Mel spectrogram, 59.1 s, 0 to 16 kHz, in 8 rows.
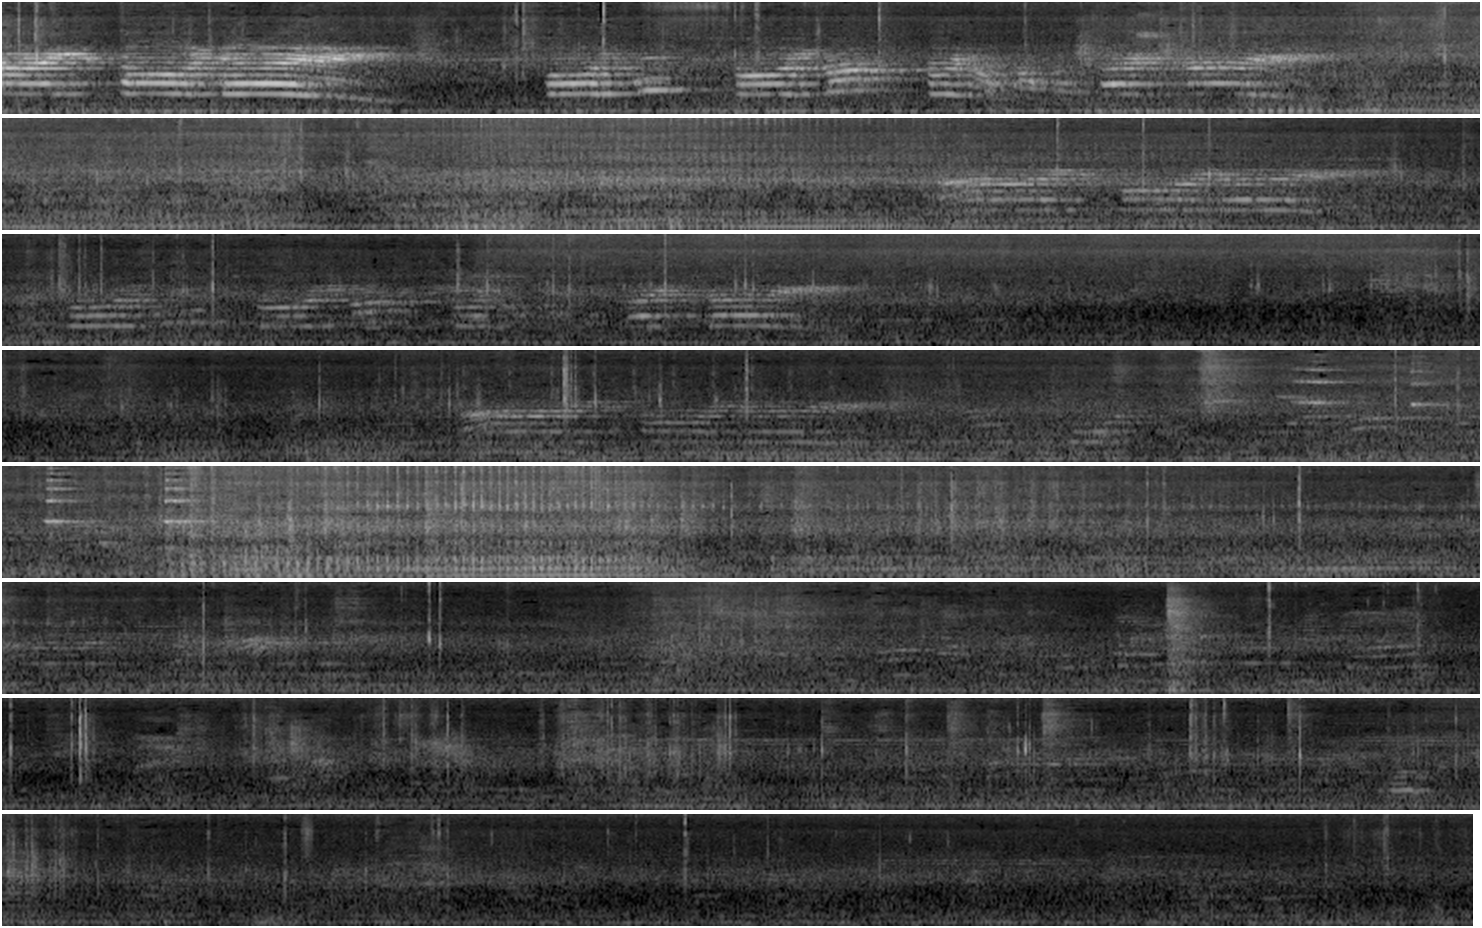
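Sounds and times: vendor's call from loudspeaker: 0:00.0 - 0:06.8, 0:11.8 - 0:19.2, 0:24.4 - 0:27.9
motorbike engine humming: 0:00.0 - 0:23.0, 0:23.6 - 0:40.0.

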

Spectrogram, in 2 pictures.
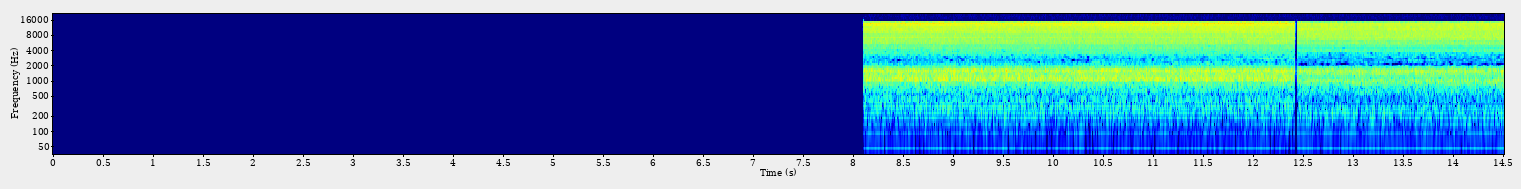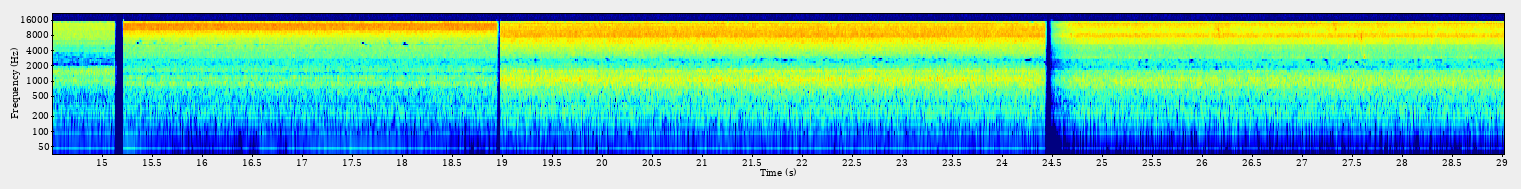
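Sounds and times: steam locomotive hissing: 0:08.1 - 0:29.0.

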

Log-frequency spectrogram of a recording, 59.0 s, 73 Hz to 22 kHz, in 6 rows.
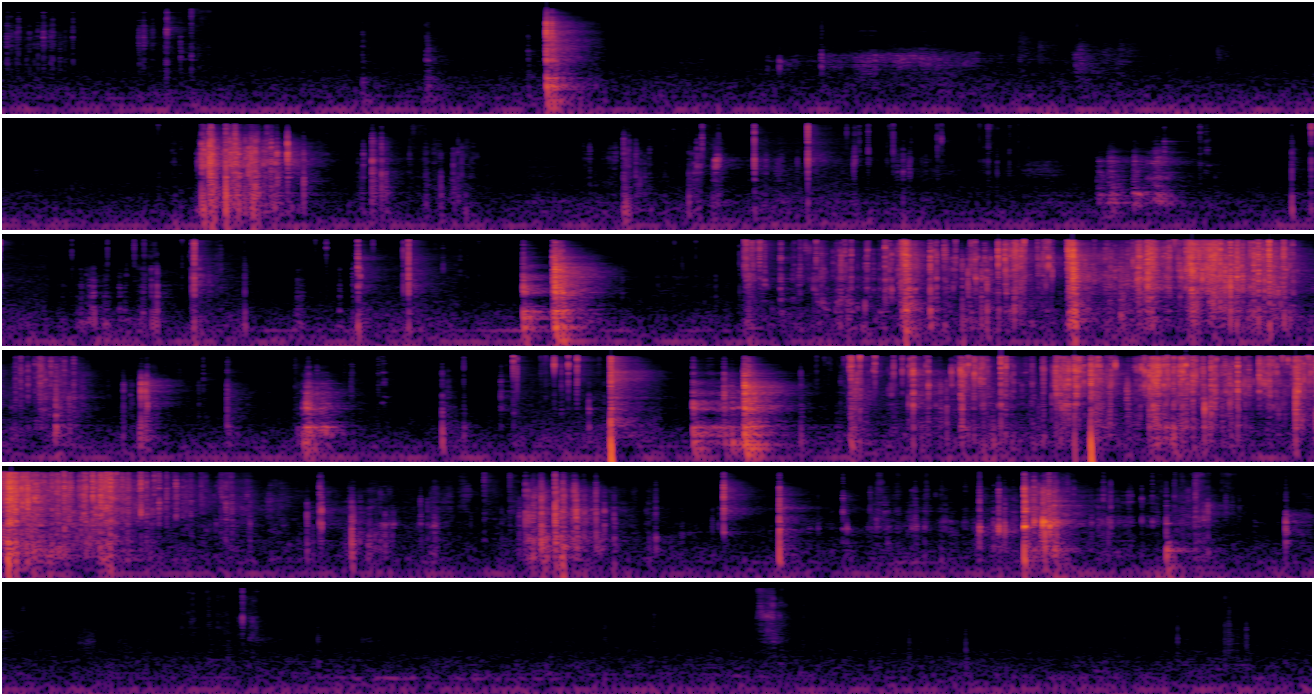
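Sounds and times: plastic wrapping crinkling: 0:11.2 - 0:13.5, 0:14.2 - 0:17.5, 0:24.7 - 0:30.9, 0:33.3 - 0:34.2, 0:35.5 - 0:44.9.

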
